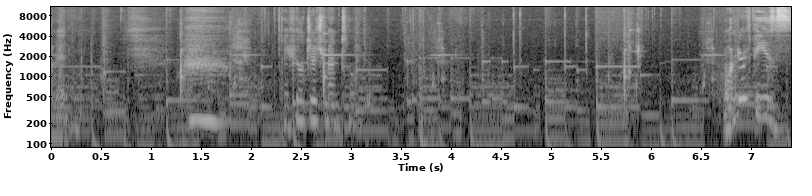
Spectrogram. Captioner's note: sighs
